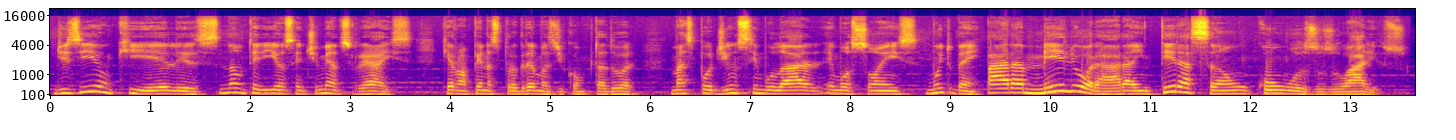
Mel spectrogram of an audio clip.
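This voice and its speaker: A man's voice: fairly high pitch, lively intonation, measured pace, hardly any pauses. A man with a Brazilian accent narrating a scripted story dramatically, as in an audio drama. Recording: music bed behind narration.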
